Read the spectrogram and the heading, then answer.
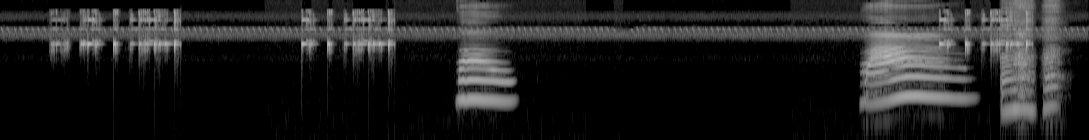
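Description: A cat named Nekotaro meows three times, drawn-out and fairly loud, over a steady high-pitched chorus of insects chirping in pulsing bursts throughout.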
